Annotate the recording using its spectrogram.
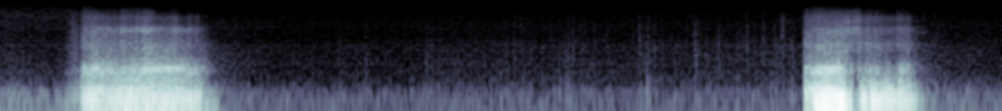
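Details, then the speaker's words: Sleeping dog snoring, picked up by the mic during a live stream: two low, rumbling snores about five seconds apart in a quiet room, each lasting under a second. "can you hear Charlie snoring [Music] looks like the mic is picking up on it"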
